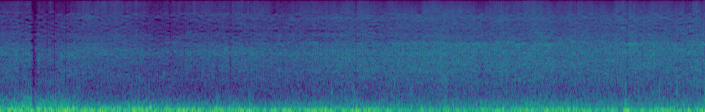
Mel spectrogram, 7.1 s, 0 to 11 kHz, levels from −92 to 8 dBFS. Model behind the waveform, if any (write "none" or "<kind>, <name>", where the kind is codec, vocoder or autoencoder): vocoder, Vocos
